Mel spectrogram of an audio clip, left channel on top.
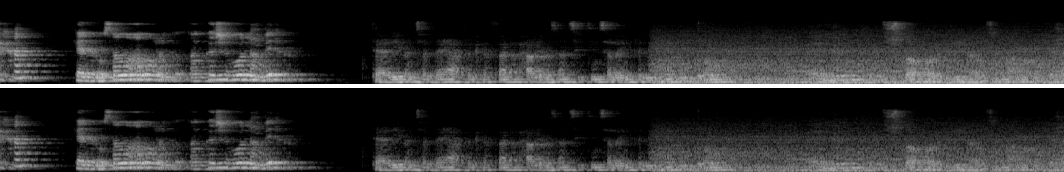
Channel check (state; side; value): quieter; right; 5.1 dB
